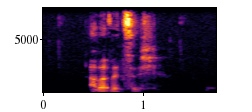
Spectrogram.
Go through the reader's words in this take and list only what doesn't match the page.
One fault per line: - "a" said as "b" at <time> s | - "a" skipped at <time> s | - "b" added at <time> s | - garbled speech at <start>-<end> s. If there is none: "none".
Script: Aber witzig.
none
